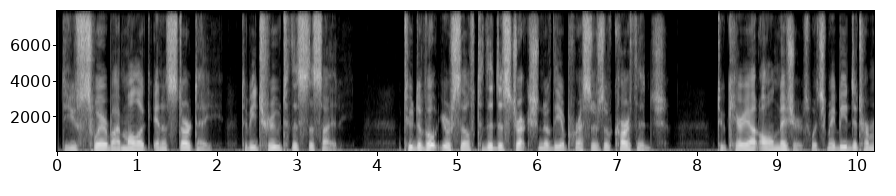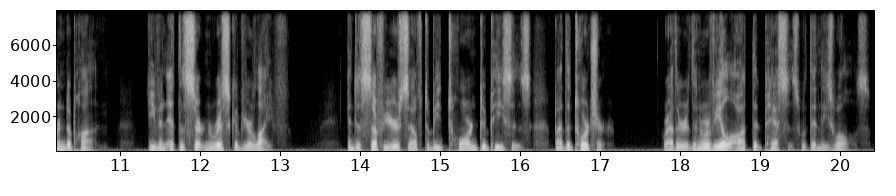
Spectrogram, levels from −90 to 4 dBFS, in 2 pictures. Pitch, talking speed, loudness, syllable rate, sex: 105 Hz, 185 wpm, -18 LUFS, 5.9 syllables/s, male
